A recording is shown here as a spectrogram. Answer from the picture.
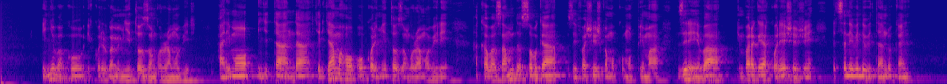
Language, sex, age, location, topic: Kinyarwanda, male, 25-35, Kigali, health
